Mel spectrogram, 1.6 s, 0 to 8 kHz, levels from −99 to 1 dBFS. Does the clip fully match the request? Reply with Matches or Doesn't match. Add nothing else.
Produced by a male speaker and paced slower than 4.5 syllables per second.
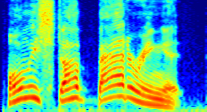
Doesn't match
